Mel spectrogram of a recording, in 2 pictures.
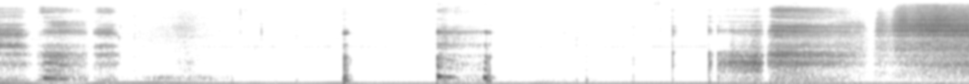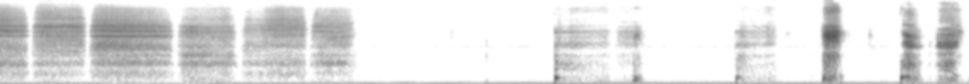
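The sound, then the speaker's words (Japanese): Sniffling from a runny nose: many short, wet sniffs and snorts, with a longer noisy breathing stretch in the middle, all over a steady low hum. “すいません、ちょっと鼻水がもうなりふり構わずやってるんで”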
